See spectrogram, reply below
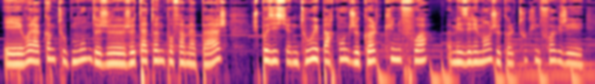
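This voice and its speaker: A woman's voice: medium pitch, moderate pace, a little mellow. Female craft tutorial host, informal and chatty, mid-range voice, faint music underneath. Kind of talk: casual step-by-step tutorial narration. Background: background music.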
